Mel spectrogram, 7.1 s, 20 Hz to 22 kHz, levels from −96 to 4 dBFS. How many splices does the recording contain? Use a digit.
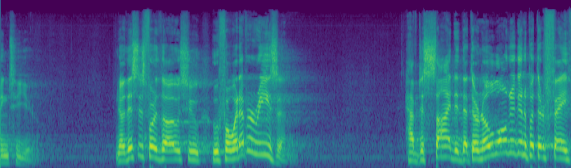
1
